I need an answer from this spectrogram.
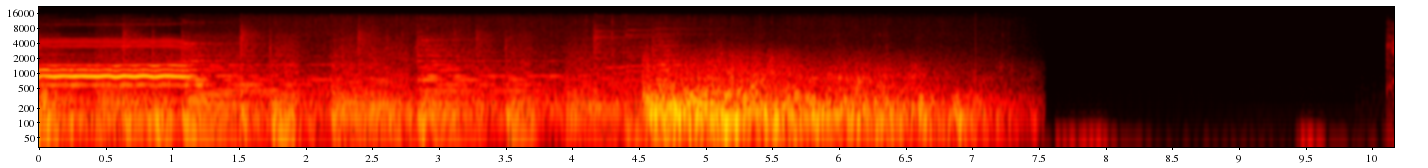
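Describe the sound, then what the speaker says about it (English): Thunder rumbles loudly over steady rain in the Philips CD-i game The Weather Kitchen, layered with a playful musical tone, continuing for about seven seconds before cutting off into near silence with a faint trailing sound. "Can you pick the right ingredient to cook up a thunderstorm?"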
